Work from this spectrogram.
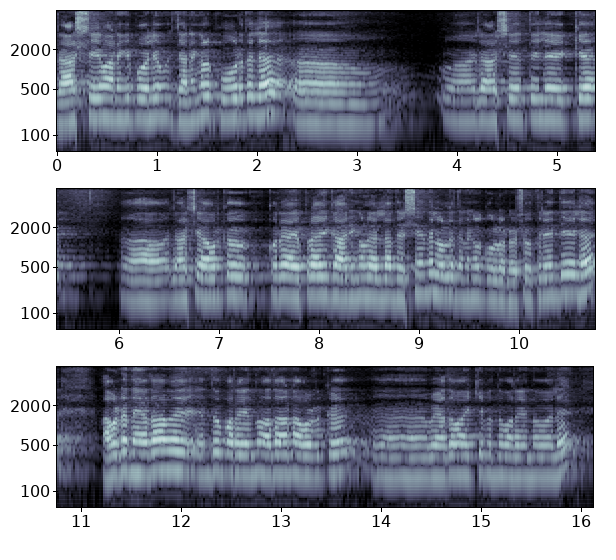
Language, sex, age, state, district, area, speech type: Malayalam, male, 60+, Kerala, Idukki, rural, spontaneous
